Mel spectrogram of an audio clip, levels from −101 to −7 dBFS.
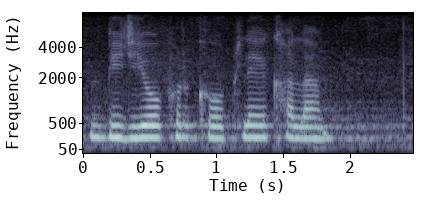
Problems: none marked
